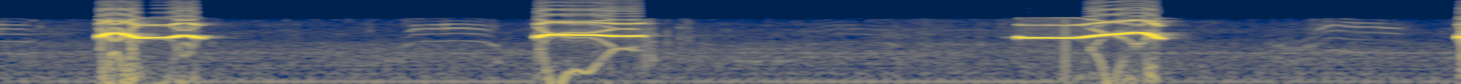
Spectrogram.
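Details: A house cat calling to Candy with three loud, harsh meows about two seconds apart, each a brief upward bend falling away. Faint thin tones sound between calls.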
